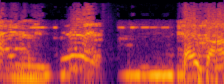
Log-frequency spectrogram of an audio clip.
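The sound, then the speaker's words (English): A caller's radio plays in the background over a phone line, carrying muffled voices and steady tonal hums, nearly continuous apart from a short gap midway. “Can you turn down your, your can you turn your radio down, please?”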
